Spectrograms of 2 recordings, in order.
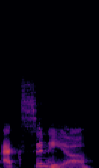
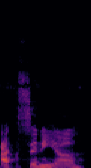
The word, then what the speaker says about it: Aksinia: Her name is Axinia. I can spell that for you guys if you want. It's Aksinia. Can you repeat that? Axinia.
